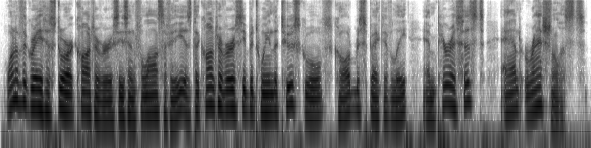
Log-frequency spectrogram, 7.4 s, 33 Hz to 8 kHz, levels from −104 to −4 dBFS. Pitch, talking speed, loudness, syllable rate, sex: 125 Hz, 160 wpm, -18 LUFS, 6.5 syllables/s, male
